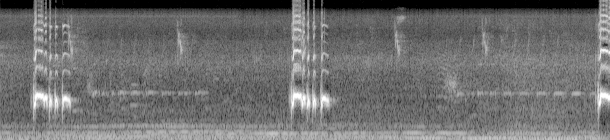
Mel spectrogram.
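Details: Clear, actively singing local zebra dove, majapahit type: cooing phrases roughly every four seconds, each a loud opening note breaking into rapid stuttered coos, with faint level whistled notes in the gaps and steady low hum.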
